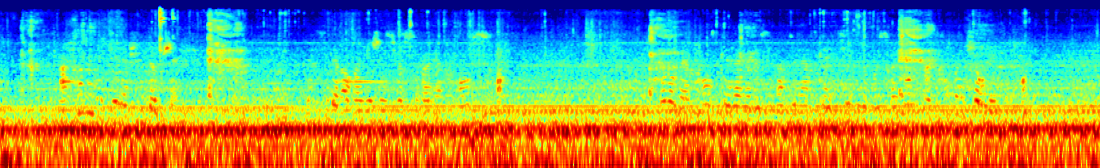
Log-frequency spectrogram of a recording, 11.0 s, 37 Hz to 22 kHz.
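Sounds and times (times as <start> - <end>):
airliner engine drone: 0.0 - 11.0
faint passenger voices: 0.2 - 11.0.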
